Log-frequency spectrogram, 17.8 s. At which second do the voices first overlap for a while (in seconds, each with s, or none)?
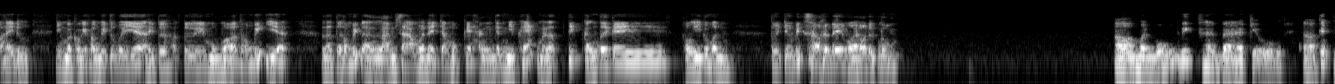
none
